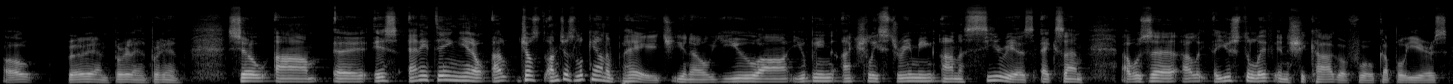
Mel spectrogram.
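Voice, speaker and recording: A man hosting a radio interview over a video call, talking in a halting way with many restarts and a slight American accent. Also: mid-range voice. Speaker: radio host. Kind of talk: casual interview.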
